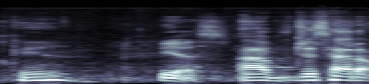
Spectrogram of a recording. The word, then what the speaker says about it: Cannes: this in Cannes. Because this is the first single I'm underwhelmed. At a If it's just a Spotify song she's event. putting out, it's fine. Yeah. Is that how you pronounce Ken?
